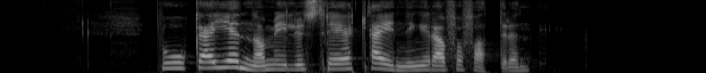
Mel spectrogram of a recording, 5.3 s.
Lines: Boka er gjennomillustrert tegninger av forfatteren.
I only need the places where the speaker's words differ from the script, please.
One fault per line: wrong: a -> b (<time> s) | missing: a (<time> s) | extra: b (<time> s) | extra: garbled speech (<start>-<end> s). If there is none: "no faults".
no faults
